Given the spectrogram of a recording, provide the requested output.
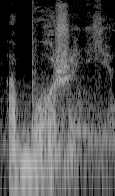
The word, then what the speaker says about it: Обожение: Ударение на второй слог. «Обожение».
